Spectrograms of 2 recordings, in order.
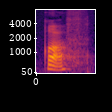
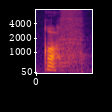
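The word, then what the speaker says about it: قاف: Now, the second letter, Qaf. Now, pronunciation-wise, please don't try to pronounce it exactly as Iranians because you're going to get a sore throat. Just do your best, okay? It's glottal. Qaf.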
